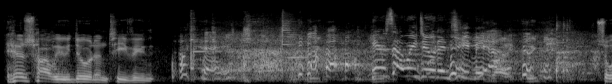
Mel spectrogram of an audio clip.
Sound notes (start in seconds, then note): 1.8 laughing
